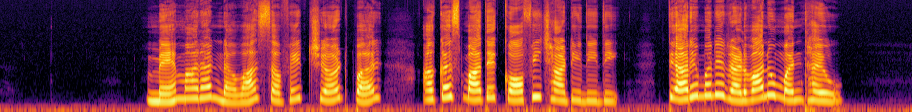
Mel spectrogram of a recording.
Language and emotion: Gujarati, sad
